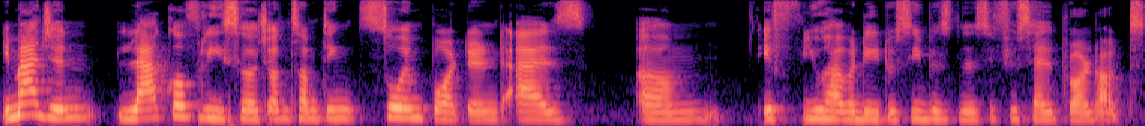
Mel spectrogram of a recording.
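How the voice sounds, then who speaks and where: In an Indian accent, a woman speaks at a fairly high pitch and a moderate pace. Her intonation is fairly even while her loudness swings widely, on a very clean recording with a silent background. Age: 20s. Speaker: entrepreneur. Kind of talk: casual talk to camera.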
